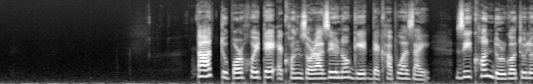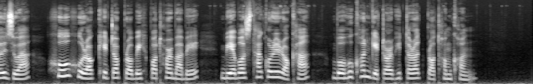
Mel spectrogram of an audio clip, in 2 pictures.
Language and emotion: Assamese, neutral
